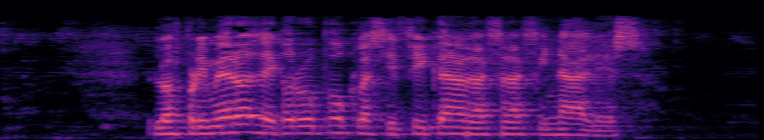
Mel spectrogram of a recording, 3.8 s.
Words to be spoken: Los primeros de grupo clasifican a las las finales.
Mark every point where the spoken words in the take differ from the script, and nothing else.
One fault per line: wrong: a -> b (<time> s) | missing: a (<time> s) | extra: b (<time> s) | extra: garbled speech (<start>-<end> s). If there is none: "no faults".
no faults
